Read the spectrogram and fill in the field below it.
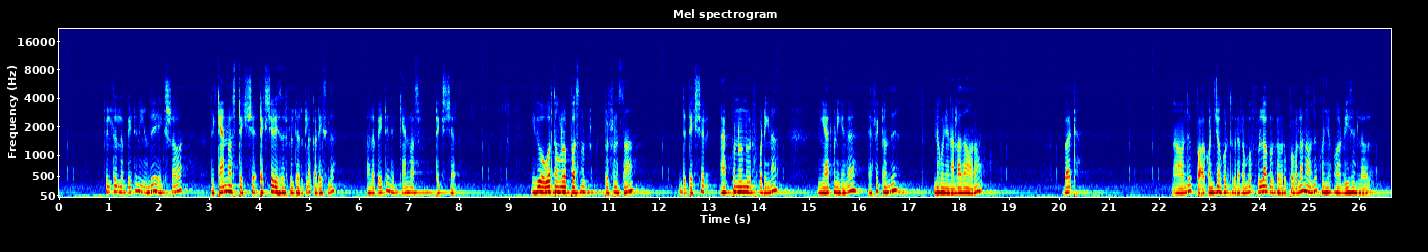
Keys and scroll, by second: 7.7 ctrl+-, 24.4 ctrl+0, 25.2 ctrl+=.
